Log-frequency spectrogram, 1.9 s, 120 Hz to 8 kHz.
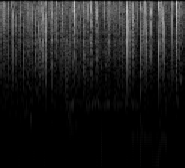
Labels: {"label": "biophony, cascading saw", "recorder": "SoundTrap 600 or HydroMoth"}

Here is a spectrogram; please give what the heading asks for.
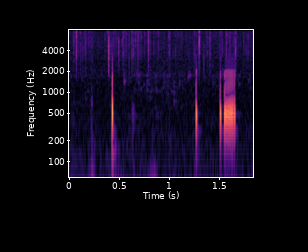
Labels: {"label": "biophony, knock croak", "recorder": "SoundTrap 300"}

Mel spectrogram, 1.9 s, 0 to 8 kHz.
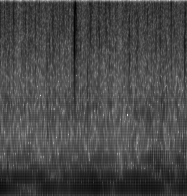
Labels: {"label": "biophony, midshipman", "recorder": "SoundTrap 500"}
{"label": "biophony, croak", "recorder": "SoundTrap 500"}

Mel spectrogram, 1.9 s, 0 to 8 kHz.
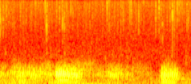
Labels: {"label": "biophony, growl", "recorder": "SoundTrap 500"}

